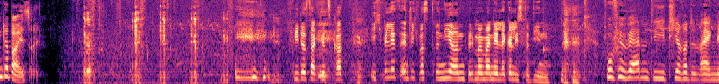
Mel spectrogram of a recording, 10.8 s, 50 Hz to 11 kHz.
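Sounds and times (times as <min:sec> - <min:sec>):
speech: 0:00.0 - 0:01.7, 0:02.4 - 0:10.7
Kunekune pig squealing: 0:01.1 - 0:04.4
Kunekune pig grunting during an animal training session at a zoo: 0:01.1 - 0:05.6
laughter: 0:03.5 - 0:05.2, 0:08.4 - 0:08.9.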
